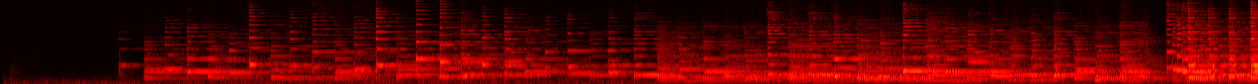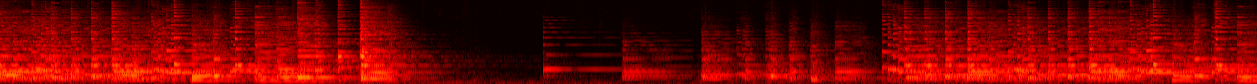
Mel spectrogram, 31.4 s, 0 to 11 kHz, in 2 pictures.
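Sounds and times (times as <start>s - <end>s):
fortepiano playing a piano sonata: 0.0s - 31.4s.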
